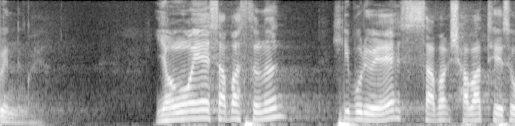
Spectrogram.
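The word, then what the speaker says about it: שבת: 영어로 하면 싸바스인데 이것은 히브리어로 하면 샤바트입니다 둘이 발음은 다르지만 같은 것을 가리키고 있는 거예요 영어의 사바스는 히브리어의 샤바트에서 온 겁니다 둘 다 가르치는 말은 우리가 알듯이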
